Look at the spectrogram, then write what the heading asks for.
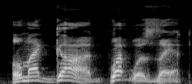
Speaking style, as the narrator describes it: My friend yelled

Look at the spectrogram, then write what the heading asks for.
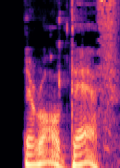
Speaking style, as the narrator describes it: she said with a giggle

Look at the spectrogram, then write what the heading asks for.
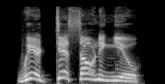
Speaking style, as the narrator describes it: my dad screamed

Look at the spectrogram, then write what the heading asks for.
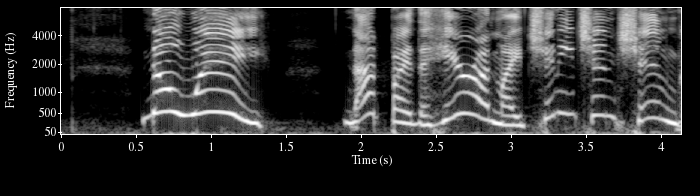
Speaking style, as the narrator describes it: cried the second little pig

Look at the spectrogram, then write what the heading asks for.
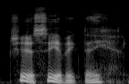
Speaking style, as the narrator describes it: Harry just under his breath goes

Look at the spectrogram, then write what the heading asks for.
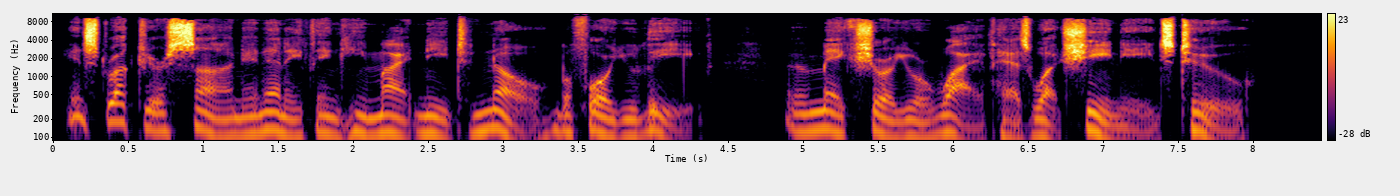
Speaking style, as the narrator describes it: Horley said, and in a whisper

